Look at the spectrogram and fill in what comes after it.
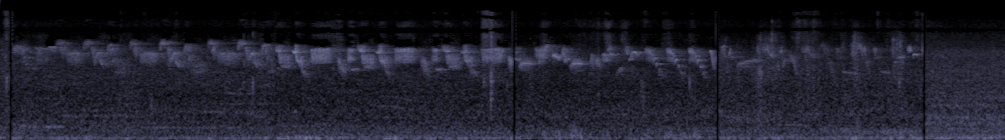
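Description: A bird singing a long, fast run of high twittering notes that stops near the end, over a low steady rumble.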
